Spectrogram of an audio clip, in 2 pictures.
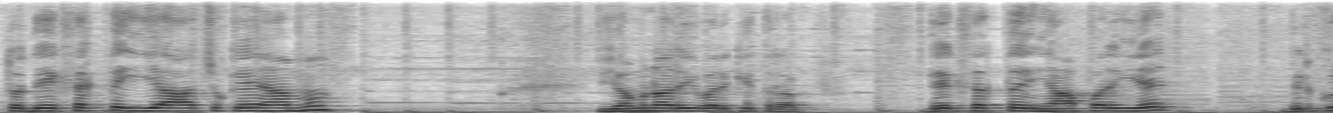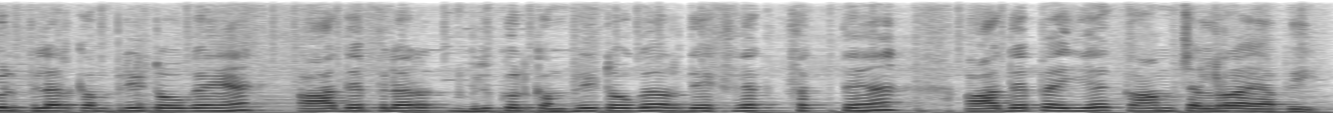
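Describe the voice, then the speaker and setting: A man's voice: sits high, flat delivery, moderate pace. A man giving an informal, repetitive on-site video commentary, explaining things step by step to viewers he addresses as friends. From northern India. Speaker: vlogger. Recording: music behind the voice. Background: background music.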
